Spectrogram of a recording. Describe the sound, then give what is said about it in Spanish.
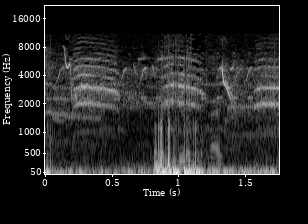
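A busy chorus of calls from different kinds of gulls, whimbrels and many small birds: gull-like squawks mixed with whistling and chirping, continuous, with a brief louder low rumble in the middle. “pues esto es nuestros barrios en medio de distintos tipos de gaviotas, zarapitos y muchos pajaritos.”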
